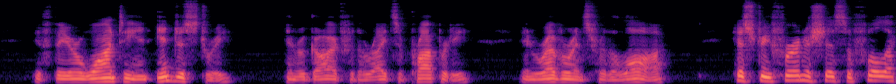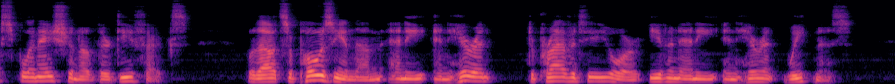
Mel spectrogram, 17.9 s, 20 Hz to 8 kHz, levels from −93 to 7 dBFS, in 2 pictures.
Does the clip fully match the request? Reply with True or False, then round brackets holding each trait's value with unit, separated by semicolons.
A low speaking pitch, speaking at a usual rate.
False (115 Hz; 125 wpm)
